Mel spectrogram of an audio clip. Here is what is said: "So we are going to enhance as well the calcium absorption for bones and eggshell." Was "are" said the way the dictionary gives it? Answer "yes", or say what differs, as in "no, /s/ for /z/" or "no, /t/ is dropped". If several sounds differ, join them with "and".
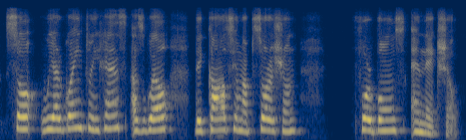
yes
